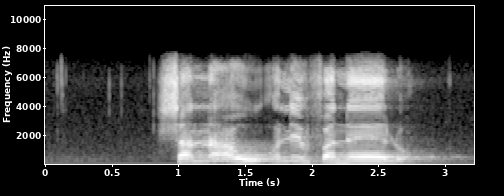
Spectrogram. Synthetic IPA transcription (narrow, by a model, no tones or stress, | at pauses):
ʃanawuʔuniɱfanɛːlɔ̰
